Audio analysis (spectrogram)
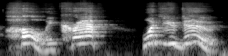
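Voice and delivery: drawn-out, high-pitched astonishment; hammed-up "holy crap" awe; retold amazement. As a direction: stretch it out, stunned by what you see. Retold amazement at friend's inks.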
